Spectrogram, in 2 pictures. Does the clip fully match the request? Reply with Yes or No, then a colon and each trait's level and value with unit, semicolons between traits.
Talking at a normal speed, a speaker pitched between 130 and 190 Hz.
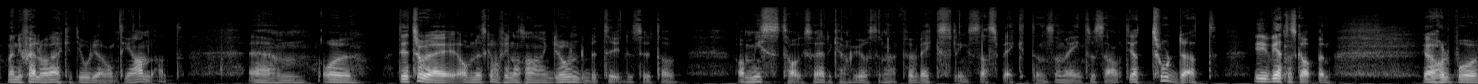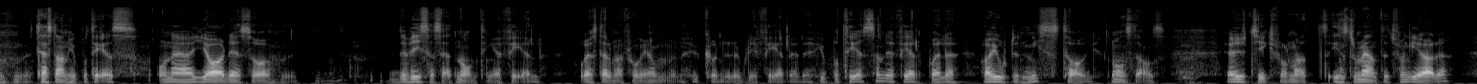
Yes: average, 175 wpm; medium, 140 Hz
